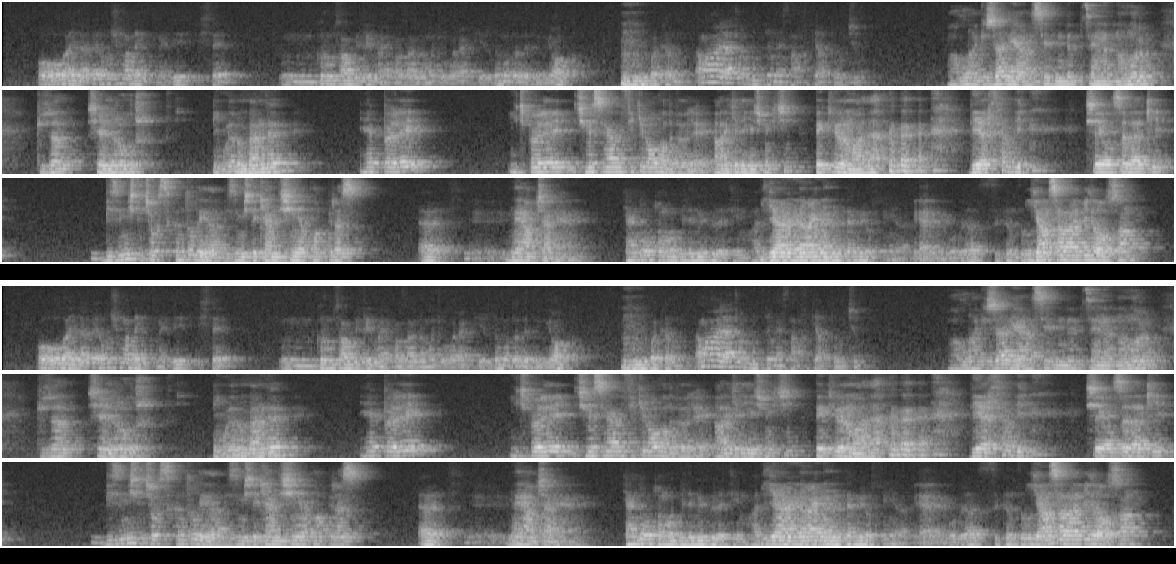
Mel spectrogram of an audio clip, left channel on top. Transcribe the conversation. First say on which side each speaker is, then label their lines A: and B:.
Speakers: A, on the right (about 30°); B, on the left (about 65°).
A: O olaylar ve hoşuma da gitmedi. İşte ım, kurumsal bir firmaya pazarlamacı olarak girdim. O da dedim yok.
B: Hı hı.
A: Şimdi bakalım. Ama hala çok mutluyum esnaflık yaptığım için.
B: Vallahi güzel ya sevindim senin adına umarım güzel şeyler olur.
A: Umarım,
B: Bilmiyorum ben
A: umarım.
B: de Hep böyle hiç böyle içime sinen bir fikir olmadı böyle harekete geçmek için. Bekliyorum hala. <laughs> Bir yerden bir şey olsa belki bizim işte çok sıkıntılı ya. Bizim işte kendi işini yapmak biraz
A: Evet.
B: e, ne
A: Yani
B: yapacaksın yani?
A: kendi otomobilimi üreteyim hadi
B: Yani
A: deyip gidip
B: aynen.
A: üretemiyorsun ya.
B: Yani
A: O biraz sıkıntılı
B: yan
A: bir durum.
B: sanayi bile olsan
